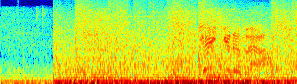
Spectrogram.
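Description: A shield generator blows up in a Star Wars space strategy game, Imperial bombers attacking. A low booming explosion erupts after a brief quiet lead-in, then sustains as a rumbling roar with crackling debris until the end.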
